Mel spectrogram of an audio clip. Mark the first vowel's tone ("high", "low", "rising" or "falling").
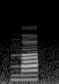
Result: high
